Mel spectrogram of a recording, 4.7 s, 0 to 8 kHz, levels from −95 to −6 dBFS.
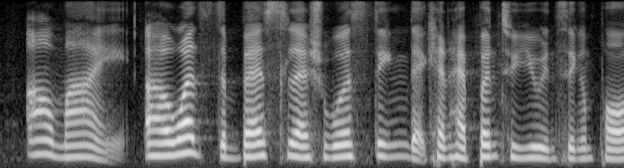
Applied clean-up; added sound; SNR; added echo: none; none; none; none.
